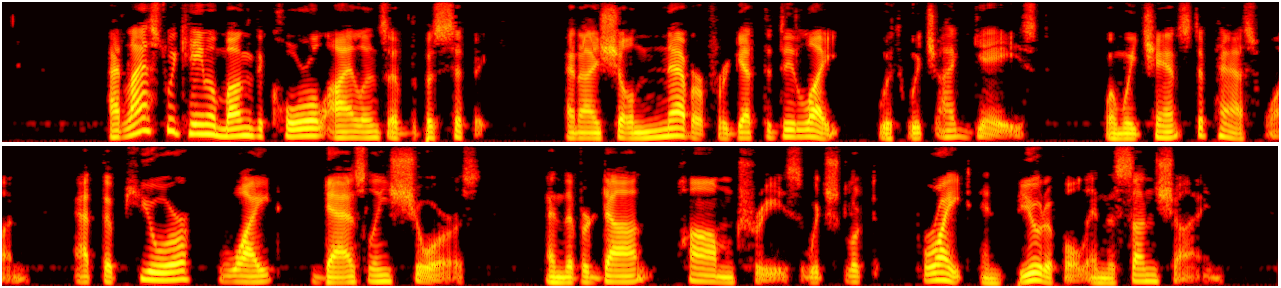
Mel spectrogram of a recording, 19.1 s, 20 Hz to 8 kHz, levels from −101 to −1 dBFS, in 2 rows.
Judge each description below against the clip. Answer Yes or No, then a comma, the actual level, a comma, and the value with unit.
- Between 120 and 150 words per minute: Yes, average, 145 wpm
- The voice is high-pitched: No, low, 130 Hz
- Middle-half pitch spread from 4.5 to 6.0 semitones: Yes, wide, 5.6 semitones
